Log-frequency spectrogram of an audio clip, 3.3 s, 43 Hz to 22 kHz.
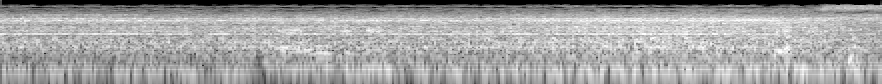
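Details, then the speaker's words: Steady even idle after replacing the serpentine belt on a 2007–2014 Chevy 5.3L truck with electric fans; belt drive now quiet, whine seems reduced after the belt change. "I think it's less wine it's just the sound of the end"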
